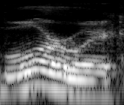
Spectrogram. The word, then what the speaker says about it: Warwick: Brian May, Gary Barlow, Cilla Black, Petula Clark, Anne Murray, and he did one with Dionne Warwick. Or Dionne Warwick, as the Americans say.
